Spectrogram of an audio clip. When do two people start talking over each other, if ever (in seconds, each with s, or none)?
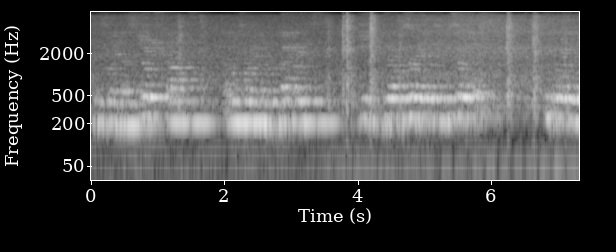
none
